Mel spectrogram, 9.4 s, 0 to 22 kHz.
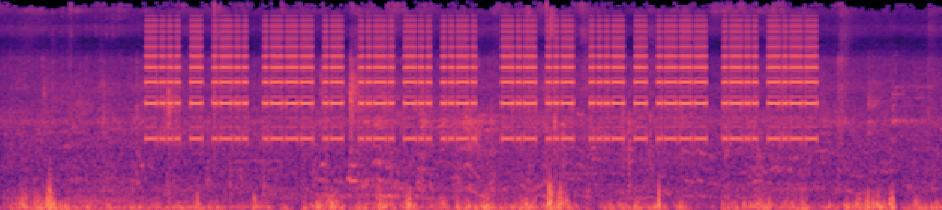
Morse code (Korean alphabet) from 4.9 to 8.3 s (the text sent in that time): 이렇게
